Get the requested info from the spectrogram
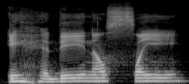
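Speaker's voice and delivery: "Ihdinas si-" slow with a thick heavy s; full-mouthed s, not sh, in "Ihdinas si-"; correct shad. Shown as a demonstration. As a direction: darken the s into "si" in "Ihdinas si-".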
